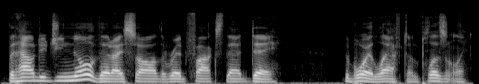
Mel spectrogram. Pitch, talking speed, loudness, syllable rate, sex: 145 Hz, 215 wpm, -17 LUFS, 5.3 syllables/s, male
